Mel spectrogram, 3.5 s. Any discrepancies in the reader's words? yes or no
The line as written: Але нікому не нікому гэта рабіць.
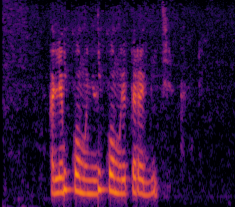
no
